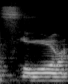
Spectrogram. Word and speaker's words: floor: This next one is confusing also because the oo usually means ooh like food but not today. In this one floor is put up one finger please touch your nose and your lip.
